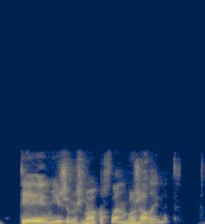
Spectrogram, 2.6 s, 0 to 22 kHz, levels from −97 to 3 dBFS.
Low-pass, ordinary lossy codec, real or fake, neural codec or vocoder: 7.2 kHz; AAC, 64 kbps; fake; codec, 16 kHz, 2 kbps, FreqCodec, larger model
